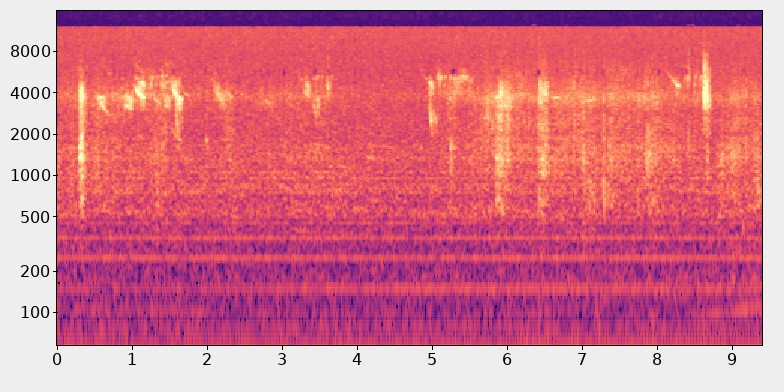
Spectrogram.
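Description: Faint outdoor ambience with scattered short, high bird chirps and a few brief sharper sounds over a low hiss.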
